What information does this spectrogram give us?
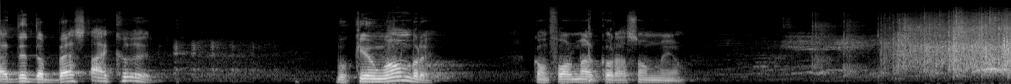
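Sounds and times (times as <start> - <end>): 
speech: 0.0 - 1.6, 3.4 - 4.4, 5.4 - 6.9
laughter: 1.6 - 3.1
audience applause: 8.1 - 10.1.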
